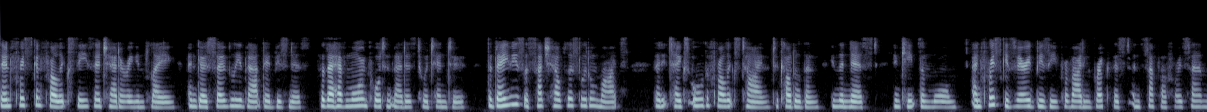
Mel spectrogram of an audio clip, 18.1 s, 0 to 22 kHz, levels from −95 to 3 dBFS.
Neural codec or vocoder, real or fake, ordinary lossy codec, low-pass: none; real; Opus, 64 kbps; 5.4 kHz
